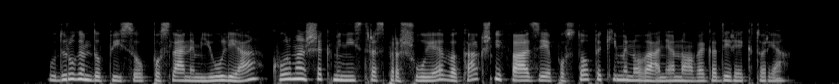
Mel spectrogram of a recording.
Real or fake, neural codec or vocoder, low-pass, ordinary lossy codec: fake; codec, 16 kHz, 16 kbps, FunCodec, trained on Chinese and English, 50 frames a second; 7.2 kHz; none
